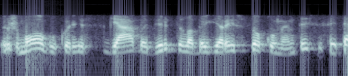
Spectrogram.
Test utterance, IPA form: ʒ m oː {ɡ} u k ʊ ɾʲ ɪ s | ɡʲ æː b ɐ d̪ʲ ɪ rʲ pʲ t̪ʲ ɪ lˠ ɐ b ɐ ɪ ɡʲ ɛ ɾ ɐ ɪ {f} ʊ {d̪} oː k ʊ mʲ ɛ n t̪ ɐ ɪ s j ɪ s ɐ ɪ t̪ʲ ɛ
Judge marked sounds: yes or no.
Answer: yes, no, yes

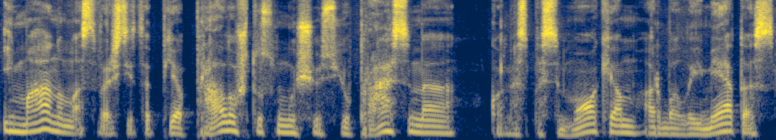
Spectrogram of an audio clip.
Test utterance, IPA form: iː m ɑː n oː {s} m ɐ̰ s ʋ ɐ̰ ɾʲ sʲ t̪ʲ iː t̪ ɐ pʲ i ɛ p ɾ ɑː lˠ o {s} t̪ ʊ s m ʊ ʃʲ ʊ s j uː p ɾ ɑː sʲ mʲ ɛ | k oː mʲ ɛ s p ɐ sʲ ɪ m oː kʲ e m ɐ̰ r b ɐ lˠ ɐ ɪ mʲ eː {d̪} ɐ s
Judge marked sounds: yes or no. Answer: no, no, no

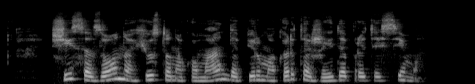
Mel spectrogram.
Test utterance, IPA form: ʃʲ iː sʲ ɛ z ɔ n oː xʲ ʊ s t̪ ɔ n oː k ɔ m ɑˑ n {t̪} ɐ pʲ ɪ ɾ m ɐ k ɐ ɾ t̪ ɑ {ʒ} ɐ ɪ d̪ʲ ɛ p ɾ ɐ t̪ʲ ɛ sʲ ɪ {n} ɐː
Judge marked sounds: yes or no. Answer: no, yes, no

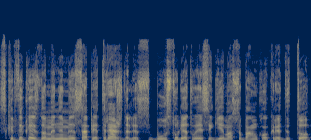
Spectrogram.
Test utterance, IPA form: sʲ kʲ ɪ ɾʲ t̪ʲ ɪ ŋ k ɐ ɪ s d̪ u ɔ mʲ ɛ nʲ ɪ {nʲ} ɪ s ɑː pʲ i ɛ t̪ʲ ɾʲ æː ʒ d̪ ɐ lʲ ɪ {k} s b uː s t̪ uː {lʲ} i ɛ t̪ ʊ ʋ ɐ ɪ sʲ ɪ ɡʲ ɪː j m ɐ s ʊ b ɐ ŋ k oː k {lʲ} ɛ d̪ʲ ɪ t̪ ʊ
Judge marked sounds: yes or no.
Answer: no, no, yes, no

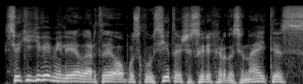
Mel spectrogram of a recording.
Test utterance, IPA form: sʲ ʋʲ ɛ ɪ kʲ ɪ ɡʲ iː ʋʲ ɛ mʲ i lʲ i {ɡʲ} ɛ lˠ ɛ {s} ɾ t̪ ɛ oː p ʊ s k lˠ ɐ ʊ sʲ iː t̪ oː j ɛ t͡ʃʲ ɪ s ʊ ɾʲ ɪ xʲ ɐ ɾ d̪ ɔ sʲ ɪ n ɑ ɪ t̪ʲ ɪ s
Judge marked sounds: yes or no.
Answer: no, no

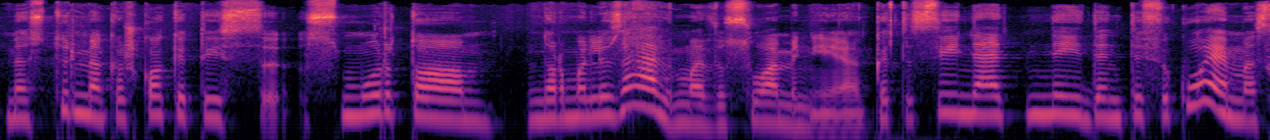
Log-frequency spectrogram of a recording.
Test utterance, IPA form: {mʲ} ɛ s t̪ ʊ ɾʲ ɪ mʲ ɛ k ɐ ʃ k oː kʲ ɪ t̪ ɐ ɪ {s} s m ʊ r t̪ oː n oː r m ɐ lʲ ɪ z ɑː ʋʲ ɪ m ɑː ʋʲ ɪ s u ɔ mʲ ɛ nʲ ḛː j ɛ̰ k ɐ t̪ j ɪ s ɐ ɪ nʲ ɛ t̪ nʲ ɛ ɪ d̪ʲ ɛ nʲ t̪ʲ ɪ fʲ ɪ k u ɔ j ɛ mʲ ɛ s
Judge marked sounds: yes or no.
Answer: yes, yes

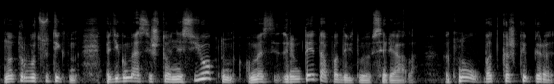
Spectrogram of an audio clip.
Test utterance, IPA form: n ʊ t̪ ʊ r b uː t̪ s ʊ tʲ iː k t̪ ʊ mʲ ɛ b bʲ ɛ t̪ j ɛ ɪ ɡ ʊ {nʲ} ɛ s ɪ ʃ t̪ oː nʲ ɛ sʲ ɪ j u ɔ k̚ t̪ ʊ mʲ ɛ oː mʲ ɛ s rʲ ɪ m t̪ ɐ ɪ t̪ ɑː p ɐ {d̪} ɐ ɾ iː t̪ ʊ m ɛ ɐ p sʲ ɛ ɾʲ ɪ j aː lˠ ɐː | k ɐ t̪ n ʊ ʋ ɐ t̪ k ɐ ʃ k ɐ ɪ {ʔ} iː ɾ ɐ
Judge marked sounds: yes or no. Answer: no, yes, no

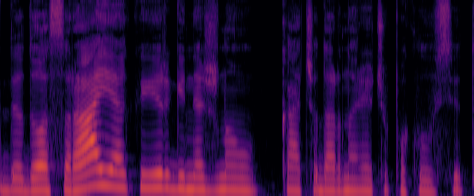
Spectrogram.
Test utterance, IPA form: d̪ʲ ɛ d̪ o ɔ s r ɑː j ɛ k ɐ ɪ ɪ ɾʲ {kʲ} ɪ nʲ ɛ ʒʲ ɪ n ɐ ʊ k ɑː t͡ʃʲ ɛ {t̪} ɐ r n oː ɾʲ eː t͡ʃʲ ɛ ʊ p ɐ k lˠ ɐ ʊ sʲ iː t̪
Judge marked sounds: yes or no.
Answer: no, no

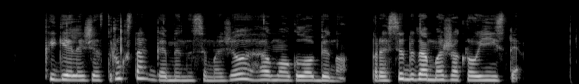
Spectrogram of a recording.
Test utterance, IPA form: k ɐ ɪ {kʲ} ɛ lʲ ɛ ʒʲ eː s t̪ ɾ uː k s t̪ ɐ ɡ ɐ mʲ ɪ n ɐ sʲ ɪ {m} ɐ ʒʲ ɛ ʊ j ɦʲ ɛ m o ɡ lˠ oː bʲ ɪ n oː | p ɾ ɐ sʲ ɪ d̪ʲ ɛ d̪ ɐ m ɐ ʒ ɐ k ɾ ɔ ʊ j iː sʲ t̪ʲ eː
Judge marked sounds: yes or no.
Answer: no, yes

